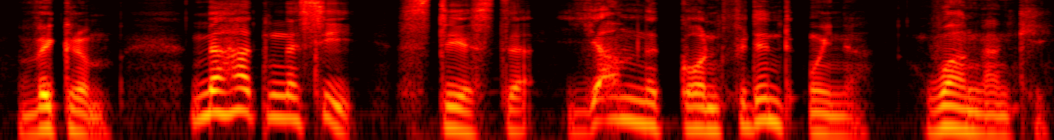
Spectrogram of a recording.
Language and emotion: Manipuri, surprised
